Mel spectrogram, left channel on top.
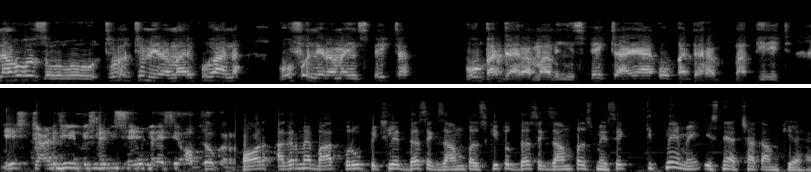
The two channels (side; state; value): both; different; correlation 0.00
